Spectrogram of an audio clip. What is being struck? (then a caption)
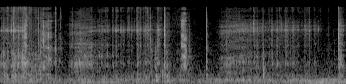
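Bar of soap scraped by a metal blade. A metal utility-knife blade scrapes flakes off a large, rectangular, solid pale yellow citrus-lime soap bar held in the hand. It makes a series of crisp, dry scraping and crinkling strokes with a bright, high hiss and little low end. Between the strokes are quieter rasps.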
